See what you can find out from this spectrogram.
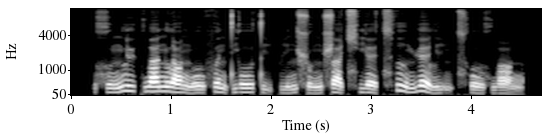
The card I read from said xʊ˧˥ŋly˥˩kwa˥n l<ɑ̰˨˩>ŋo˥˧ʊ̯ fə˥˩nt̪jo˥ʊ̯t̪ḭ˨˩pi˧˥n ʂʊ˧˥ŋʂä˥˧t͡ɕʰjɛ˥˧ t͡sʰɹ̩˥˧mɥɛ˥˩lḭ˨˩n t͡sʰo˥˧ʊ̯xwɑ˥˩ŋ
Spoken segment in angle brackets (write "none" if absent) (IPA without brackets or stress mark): ɑ˥˧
